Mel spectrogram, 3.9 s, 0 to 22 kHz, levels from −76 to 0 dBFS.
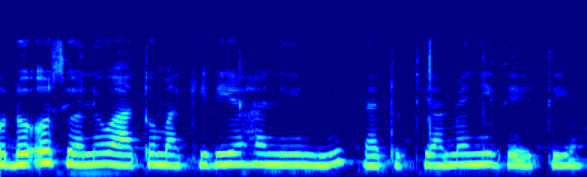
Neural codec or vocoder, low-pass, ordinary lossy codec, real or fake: none; 9.9 kHz; none; real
